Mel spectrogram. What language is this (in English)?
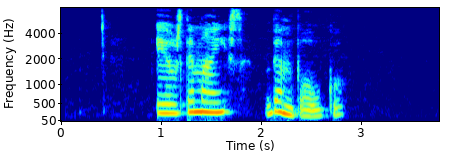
Galician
